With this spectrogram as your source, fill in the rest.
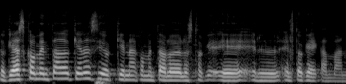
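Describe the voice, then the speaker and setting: The speaker is a woman. The background is silent and the recording very clean. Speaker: heritage official, lecturer. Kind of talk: lecture. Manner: fast.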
